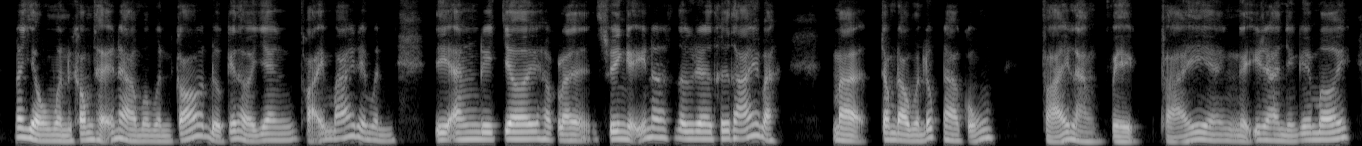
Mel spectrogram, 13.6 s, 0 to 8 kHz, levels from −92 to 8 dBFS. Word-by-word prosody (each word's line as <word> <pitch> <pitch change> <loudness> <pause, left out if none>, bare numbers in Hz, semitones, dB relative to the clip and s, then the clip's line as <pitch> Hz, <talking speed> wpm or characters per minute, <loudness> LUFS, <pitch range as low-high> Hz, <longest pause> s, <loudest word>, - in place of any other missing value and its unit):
nó 190 - +4
dồn 120 -10 +5
mình 115 -1 +1
không 135 +4 +2
thể 140 +1 0
nào 155 -9 +1
mà 115 0 -2
mình 110 0 -4
có 180 +11 +2
được - - +1
cái 155 - +2
thời 115 -8 0
gian 130 +1 -2
thoải - - -2
mái 170 +7 -2
để 160 - -1
mình 120 -4 -6 0.4
đi 140 - +2
ăn, 145 +1 +1
đi 145 -1 +2
chơi, 150 0 +5
hoặc 140 -3 -3
là 125 -1 +2
suy 155 +2 0
nghĩ 150 +1 0
nó 190 0 +1 0.2
thư 155 -2 +1
ra 155 0 +4
thư 160 0 +2
thái 170 +5 0
á 225 - 0
bạn. 125 - -1 0.6
Mà 120 -2 +3 0.2
trong 140 0 +1
đầu 125 -3 +5
mình 115 0 -1
lúc 180 +1 -1
nào 125 -4 -1
cũng 155 +11 -3 0.5
phải 105 +8 +1
làm 100 -8 -4
việc, 100 -2 0 0.3
phải, 110 +9 -2
a, 125 -1 -4
nghĩ 115 +3 -4
ra 130 -2 -1
những 115 -1 -4
cái 135 +1 -1
mới. 145 +5 +2
135 Hz, 215 wpm, -23 LUFS, 120-155 Hz, 0.6 s, dồn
